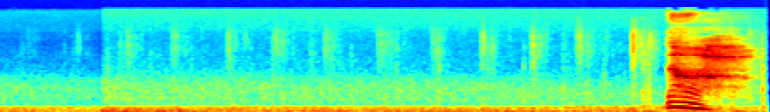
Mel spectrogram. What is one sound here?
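Footsteps tread softly on a dirt path.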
